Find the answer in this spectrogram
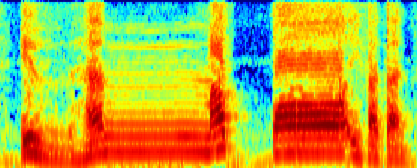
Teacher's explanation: فبدل من أن تقول العرب همت طائفتان، همت طاء، فاللسان يترك المكان ثم يعود إلى المكان بذاته، بدلا من ذلك يحولون التاء إلى طاء فيلتقي طاءان، الأولى ساكنة والثانية متحركة، فيدغمون الأولى في الثانية فيقولون إذ همت طائفتان. لاحظوا الصوت، همت طاء، يعني ما عاد في تاء في النطق، همت، وهذا فقط يا إخوة في حال الوصل. · Term: الإدغام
